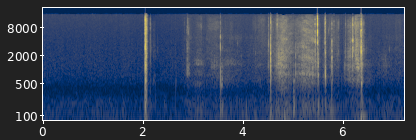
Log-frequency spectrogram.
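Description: Gamo Swarm Magnum Gen 3i break-barrel air rifle firing once, a single sharp crack about two seconds in. The barrel is then broken open and cocked for the next shot, a run of clicks and rattles, with a sharp click as it closes near the end.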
